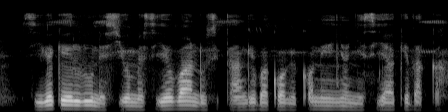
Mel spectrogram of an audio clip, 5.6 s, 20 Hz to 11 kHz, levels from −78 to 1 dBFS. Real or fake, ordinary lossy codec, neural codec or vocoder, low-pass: real; MP3, 96 kbps; none; 7.2 kHz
